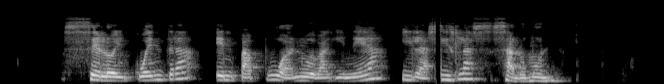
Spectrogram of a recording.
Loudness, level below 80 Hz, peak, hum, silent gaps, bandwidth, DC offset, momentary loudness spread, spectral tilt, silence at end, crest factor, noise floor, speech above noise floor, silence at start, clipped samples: -19 LUFS; -70 dBFS; -2 dBFS; none; none; 9.6 kHz; under 0.1%; 8 LU; -4.5 dB/octave; 1 s; 18 dB; -69 dBFS; 51 dB; 0.65 s; under 0.1%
